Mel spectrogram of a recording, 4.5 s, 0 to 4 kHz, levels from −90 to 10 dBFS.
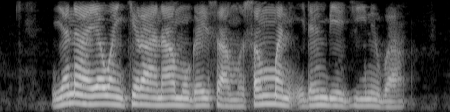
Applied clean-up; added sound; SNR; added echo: none; none; none; none.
